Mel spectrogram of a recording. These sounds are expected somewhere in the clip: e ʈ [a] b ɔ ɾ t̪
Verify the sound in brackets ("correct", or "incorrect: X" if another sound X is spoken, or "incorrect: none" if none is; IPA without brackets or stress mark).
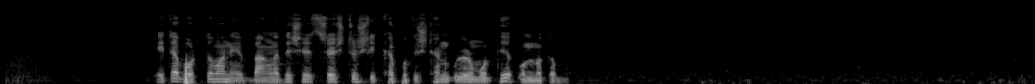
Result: correct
